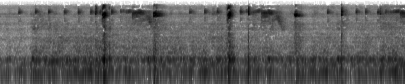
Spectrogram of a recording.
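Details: A female blue-black grassquit gives high-pitched squeaky chips, scattered irregularly and sometimes run together into brief twittering bursts, with occasional sharp clicks and a constant faint low hum.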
